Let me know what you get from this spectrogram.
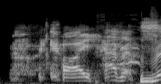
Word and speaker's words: Kai Havertz: His first name rhymes with lie. His last name rhymes with Smaverts. – Kai Havertz.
